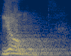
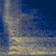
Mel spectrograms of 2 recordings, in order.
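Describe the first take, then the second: First: The name begins with a Y sound. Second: The name begins with a J sound. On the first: The speaker calls it right. "the correct pronunciation is Young" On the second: The speaker calls it wrong. "often mispronounced as John by many people"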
